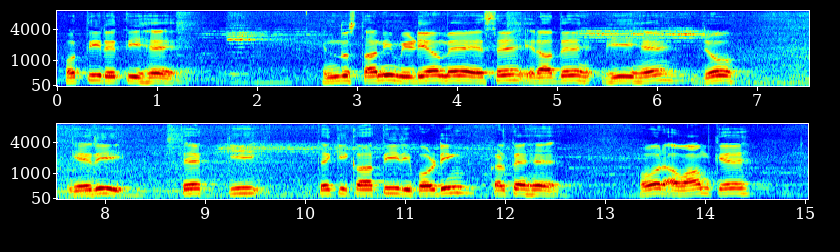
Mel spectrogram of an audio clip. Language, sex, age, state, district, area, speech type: Urdu, male, 18-30, Uttar Pradesh, Rampur, urban, spontaneous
